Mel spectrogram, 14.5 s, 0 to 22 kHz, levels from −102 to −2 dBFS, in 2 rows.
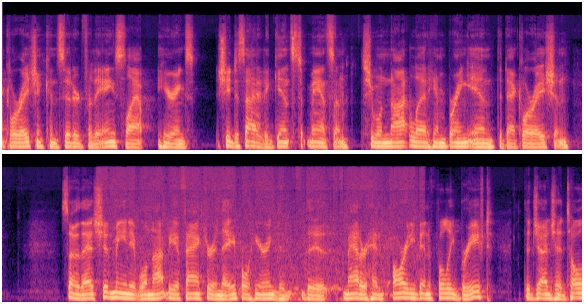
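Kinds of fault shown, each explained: Scattered short gaps: Between 2.73 and 5.32 s, just before "him bring in the", roughly three brief dropouts interrupt the speech. The longest is about 40 ms, and together they fill around 70 ms. The receiver lost or got late packets and covered each hole by extending the preceding sound. Only a few percent of that stretch is concealed, so the speech stays intelligible, but it carries small hiccups and smeared ticks where the patches sit.
Low bit depth without dither: From 8.42 to 12.53 s, ending at "fully briefed", the speech takes on a grainy, gritty distortion that tracks its level. This is consistent with requantisation to about 5 bits, likely truncated without dither. Because the rounding error follows the waveform rather than forming a steady noise floor, quieter syllables and decays turn rough and sputter between steps. The error sits only about 20 dB below the signal.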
